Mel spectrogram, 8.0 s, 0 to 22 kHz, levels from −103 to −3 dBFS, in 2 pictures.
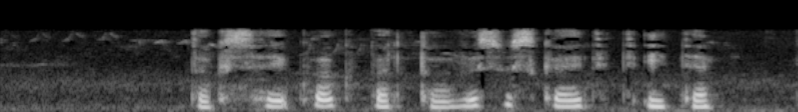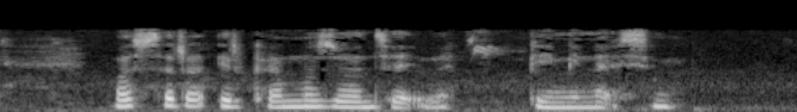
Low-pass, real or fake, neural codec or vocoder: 7.2 kHz; real; none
